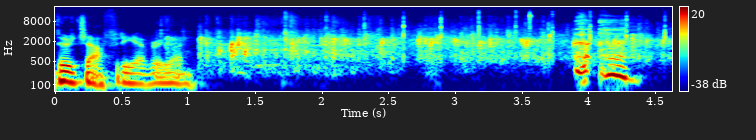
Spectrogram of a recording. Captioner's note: applause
